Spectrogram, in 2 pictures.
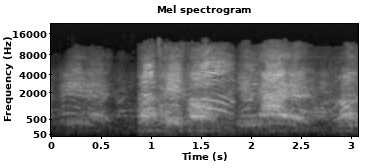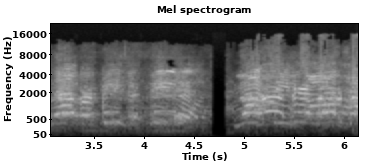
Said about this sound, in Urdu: یہ وہ مختلف نعرے تھے جو مخالف گروپوں نے ایک دوسرے کے لیے لگائے۔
